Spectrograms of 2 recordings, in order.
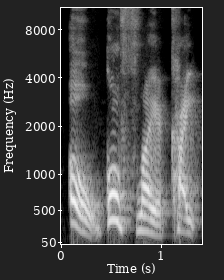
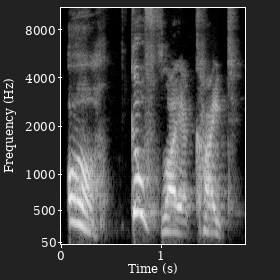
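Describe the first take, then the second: First: Rereading with annoyance. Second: Slow, fed-up dismissal; drawn-out irritated sigh of a line; exasperated brush-off. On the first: Shown as a demonstration. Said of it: "I'm gonna pause there". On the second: Acted. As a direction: send her off in a huff. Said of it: "threw down his napkin".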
